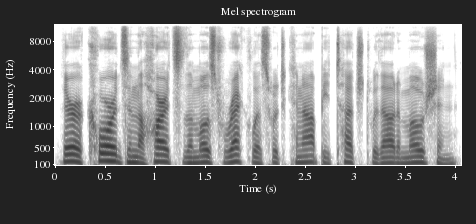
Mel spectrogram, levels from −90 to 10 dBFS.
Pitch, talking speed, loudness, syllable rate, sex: 140 Hz, 235 wpm, -19 LUFS, 6.2 syllables/s, male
